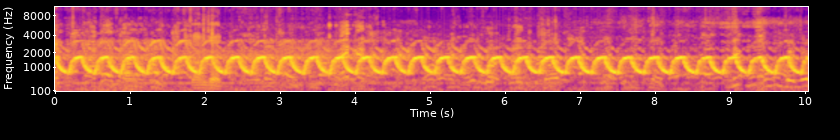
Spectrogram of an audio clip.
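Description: Emergency vehicle siren in a fast yelp, its pitch sweeping up and down about three times a second without a break.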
